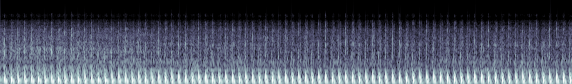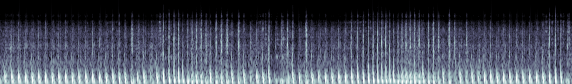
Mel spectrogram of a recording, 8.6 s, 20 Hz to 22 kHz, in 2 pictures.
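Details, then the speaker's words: Honda XL175 single-cylinder with its old muffler, before replacement with an aftermarket muffler: sharp rapid popping idle with two throttle blips, a raw ear-piercing bark; the muffler does almost nothing. "hopefully it'll quiet her down a little bit uh she's she's pretty ear piercing you know it's just for uh for one lunger she uh she really gets the uh the decibels you know i'm saying"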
